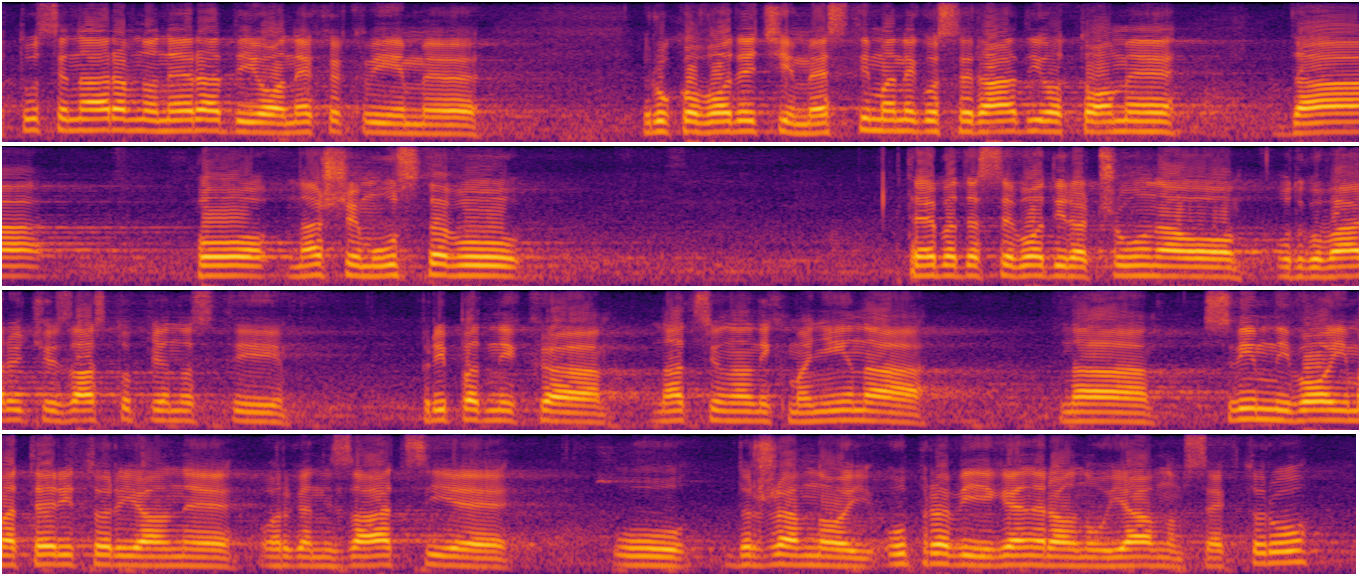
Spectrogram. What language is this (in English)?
Serbian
